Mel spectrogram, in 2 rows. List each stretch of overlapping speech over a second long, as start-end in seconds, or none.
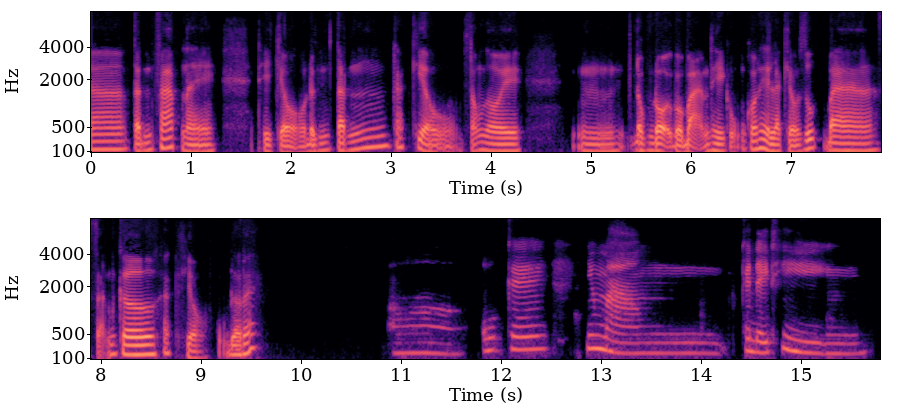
none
